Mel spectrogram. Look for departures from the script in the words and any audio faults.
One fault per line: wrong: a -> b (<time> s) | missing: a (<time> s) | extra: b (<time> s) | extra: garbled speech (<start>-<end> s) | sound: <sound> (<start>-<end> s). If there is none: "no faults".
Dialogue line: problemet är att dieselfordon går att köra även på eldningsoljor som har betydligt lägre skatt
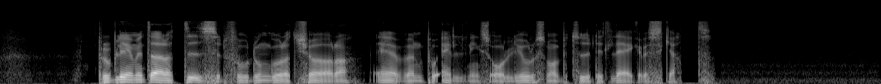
no faults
